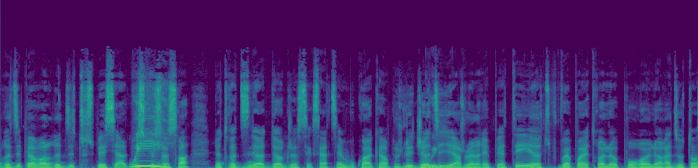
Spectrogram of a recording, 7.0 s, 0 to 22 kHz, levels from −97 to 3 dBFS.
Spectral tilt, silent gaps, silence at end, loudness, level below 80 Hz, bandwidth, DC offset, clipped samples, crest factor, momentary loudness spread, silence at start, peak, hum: -6 dB/octave; none; 0 s; -28 LUFS; -58 dBFS; 14 kHz; under 0.1%; under 0.1%; 14 dB; 7 LU; 0 s; -12 dBFS; none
